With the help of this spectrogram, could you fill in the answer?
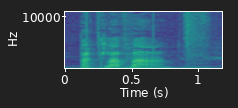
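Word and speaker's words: baklava: in your mouth and paklava with the accent on the last a paklava which is made with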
